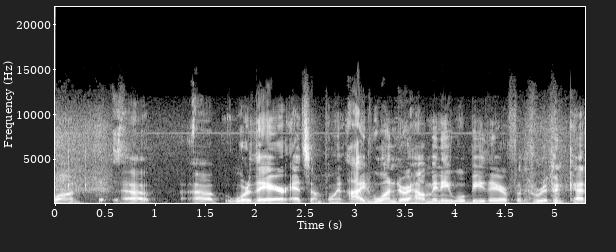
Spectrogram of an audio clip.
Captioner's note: laughter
